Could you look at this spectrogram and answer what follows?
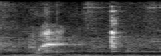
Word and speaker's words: wn: no no no the the double n is just there to remind you how the rabbit is pronounced okay right and so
